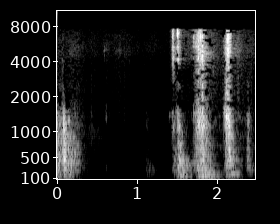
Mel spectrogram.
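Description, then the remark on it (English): Knocking on an apartment door: one thump, a brief pause, then a quick series of three or four firm, loud raps, with no voices. “I knocked on the apartment door.”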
